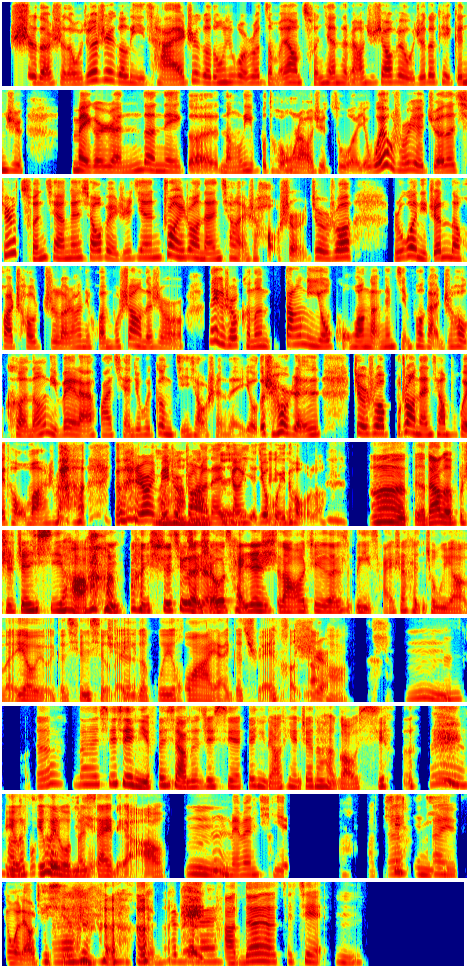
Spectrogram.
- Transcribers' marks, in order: laughing while speaking: "时候人就是说不撞南墙 … 墙也就回头了"; laugh; laugh; laughing while speaking: "当你失去的时候"; joyful: "好的，不客气"; laugh; other background noise; laughing while speaking: "这些"; laugh; joyful: "好的，再见"
- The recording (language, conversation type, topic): Chinese, podcast, 你会如何权衡存钱和即时消费？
